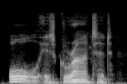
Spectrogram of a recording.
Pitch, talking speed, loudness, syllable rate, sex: 95 Hz, 140 wpm, -17 LUFS, 4.0 syllables/s, male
